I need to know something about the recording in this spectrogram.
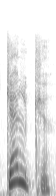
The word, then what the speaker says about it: quelques: Quelques, you don't pronounce the final S here. Quelques means few, okay?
